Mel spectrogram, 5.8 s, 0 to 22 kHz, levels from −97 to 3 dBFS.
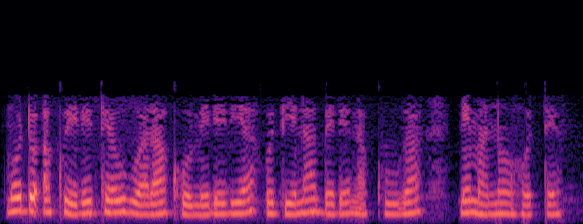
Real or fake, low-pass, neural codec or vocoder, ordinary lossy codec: fake; 19.8 kHz; vocoder, 44.1 kHz, 128 mel bands every 512 samples, BigVGAN v2; AAC, 16 kbps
